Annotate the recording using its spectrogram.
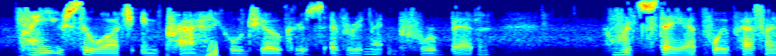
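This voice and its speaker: With a very deep, low pitch and fairly even intonation, a man talks at a fairly quick pace. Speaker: gaming video creator. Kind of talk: casual gameplay commentary. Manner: halting, repeats words.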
